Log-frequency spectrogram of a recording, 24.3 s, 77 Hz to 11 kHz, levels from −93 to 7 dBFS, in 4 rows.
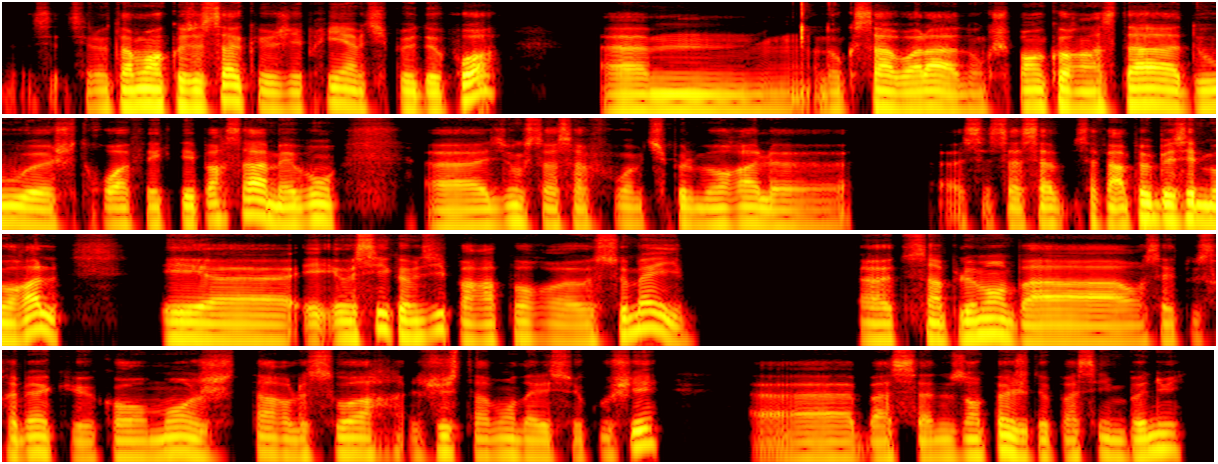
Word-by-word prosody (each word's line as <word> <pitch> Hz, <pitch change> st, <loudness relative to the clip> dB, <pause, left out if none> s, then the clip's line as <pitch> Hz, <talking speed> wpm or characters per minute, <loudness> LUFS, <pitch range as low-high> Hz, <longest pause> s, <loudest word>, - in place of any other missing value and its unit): c'est -, -, -19 dB
c'est 110 Hz, -, -12 dB
notamment 115 Hz, +2 st, +5 dB
à -, -, +8 dB
cause 115 Hz, -1 st, +2 dB
de 110 Hz, -, +4 dB
ça 140 Hz, +6 st, +4 dB
que 110 Hz, -4 st, -3 dB
j'ai 100 Hz, +1 st, -4 dB
pris 125 Hz, +5 st, -2 dB
un 115 Hz, -, +1 dB, 0.2 s
peu 110 Hz, -, +1 dB
de 100 Hz, -, +1 dB
poids, 95 Hz, -, +5 dB, 0.5 s
hem, 95 Hz, 0 st, -1 dB
donc 100 Hz, +2 st, -8 dB
ça, 110 Hz, -2 st, +5 dB
voilà, 105 Hz, 0 st, +5 dB
donc 95 Hz, +1 st, -9 dB
je -, -, -9 dB
suis -, -, -9 dB
pas 115 Hz, -, +2 dB
encore 115 Hz, -1 st, +4 dB
à -, -, +3 dB
un -, -, +1 dB
stade 115 Hz, -2 st, +5 dB
où 110 Hz, -1 st, +2 dB
je 100 Hz, -, +2 dB
suis 95 Hz, -, -9 dB
trop 105 Hz, -, -3 dB
affecté 105 Hz, +2 st, -4 dB
par 125 Hz, +1 st, -2 dB
ça, 155 Hz, 0 st, +5 dB
mais 110 Hz, -2 st, +3 dB
bon, 120 Hz, +2 st, +1 dB, 0.5 s
heu, 95 Hz, 0 st, 0 dB
disons 110 Hz, +4 st, -2 dB
que 105 Hz, -, -6 dB
ça 100 Hz, -, -4 dB
ça 100 Hz, +1 st, -5 dB
fout 110 Hz, +3 st, -9 dB
un -, -, -9 dB, 0.2 s
peu 110 Hz, -, -1 dB
le 105 Hz, -, -5 dB
moral, 105 Hz, +1 st, 0 dB
heu, 95 Hz, 0 st, -7 dB, 0.5 s
heu, -, -, -14 dB
ça 105 Hz, -, -6 dB
ça 105 Hz, +1 st, -1 dB
ça -, -, -9 dB
fait -, -, -2 dB
un 100 Hz, -, +4 dB
peu 130 Hz, -, +5 dB
baisser 125 Hz, +1 st, +5 dB
le 120 Hz, -, +3 dB
moral. 135 Hz, +7 st, +4 dB, 0.5 s
Et, 115 Hz, -1 st, +3 dB
heu, 105 Hz, -1 st, 0 dB
et 105 Hz, +2 st, -3 dB
aussi, 115 Hz, +9 st, +2 dB
comme 125 Hz, -4 st, +2 dB
dit, 160 Hz, +6 st, -2 dB
par 110 Hz, -9 st, -3 dB
rapport, 105 Hz, +1 st, -4 dB
heu, 100 Hz, -1 st, -4 dB
au -, -, -4 dB
sommeil, 130 Hz, -, 0 dB, 0.9 s
heu, 105 Hz, -1 st, 0 dB
tout -, -, -17 dB
simplement, 115 Hz, +5 st, +2 dB
bah, 95 Hz, -2 st, +2 dB
on -, -, -10 dB
sait 100 Hz, +1 st, -7 dB
tous 110 Hz, -, -21 dB
très -, -, -5 dB
bien 120 Hz, 0 st, -1 dB
que, 95 Hz, -4 st, -10 dB
quand 100 Hz, +2 st, -4 dB
on -, -, -6 dB
mange 105 Hz, -3 st, -2 dB
tard 115 Hz, -2 st, -3 dB
le 105 Hz, -, -5 dB
soir 110 Hz, +1 st, -3 dB
juste 120 Hz, +2 st, -6 dB
avant 110 Hz, +1 st, -4 dB
d'aller 100 Hz, -1 st, -4 dB
se 100 Hz, 0 st, -11 dB
coucher, 115 Hz, -, -2 dB, 0.5 s
heu, 95 Hz, +1 st, -5 dB
bah, 95 Hz, +3 st, -6 dB
ça 100 Hz, +1 st, -3 dB
nous 105 Hz, +1 st, -6 dB
empêche 110 Hz, 0 st, 0 dB
de 105 Hz, -, -6 dB
passer 100 Hz, +3 st, -8 dB
une 105 Hz, -, -3 dB
bonne 110 Hz, +3 st, 0 dB
nuit. 135 Hz, -1 st, -2 dB
105 Hz, 240 wpm, -24 LUFS, 100-115 Hz, 0.9 s, à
